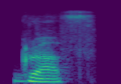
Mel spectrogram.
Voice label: "gruff", Indian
